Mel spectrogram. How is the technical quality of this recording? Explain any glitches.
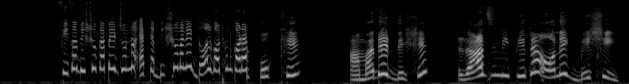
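The opening contains one clear glitch. From 0.00 to 2.47 s, a section at the wrong speed plays at 1.73 times normal, likely from a clock mismatch. Pitch rises about ten semitones and pacing hurries, unlike a pure pitch shift.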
